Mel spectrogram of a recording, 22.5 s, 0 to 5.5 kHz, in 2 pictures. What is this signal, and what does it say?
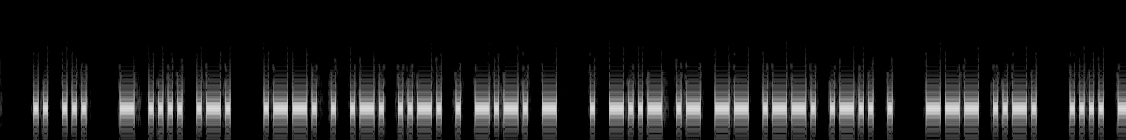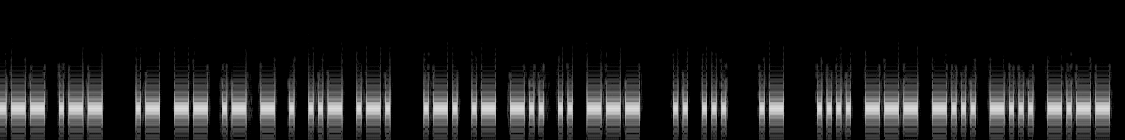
Morse code, heard as a keyed tone, about 25 wpm, 600 Hz. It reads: IS THR PERFECT EXAMPLE OF HOW AMATEUR RADIO IS A HOBBY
